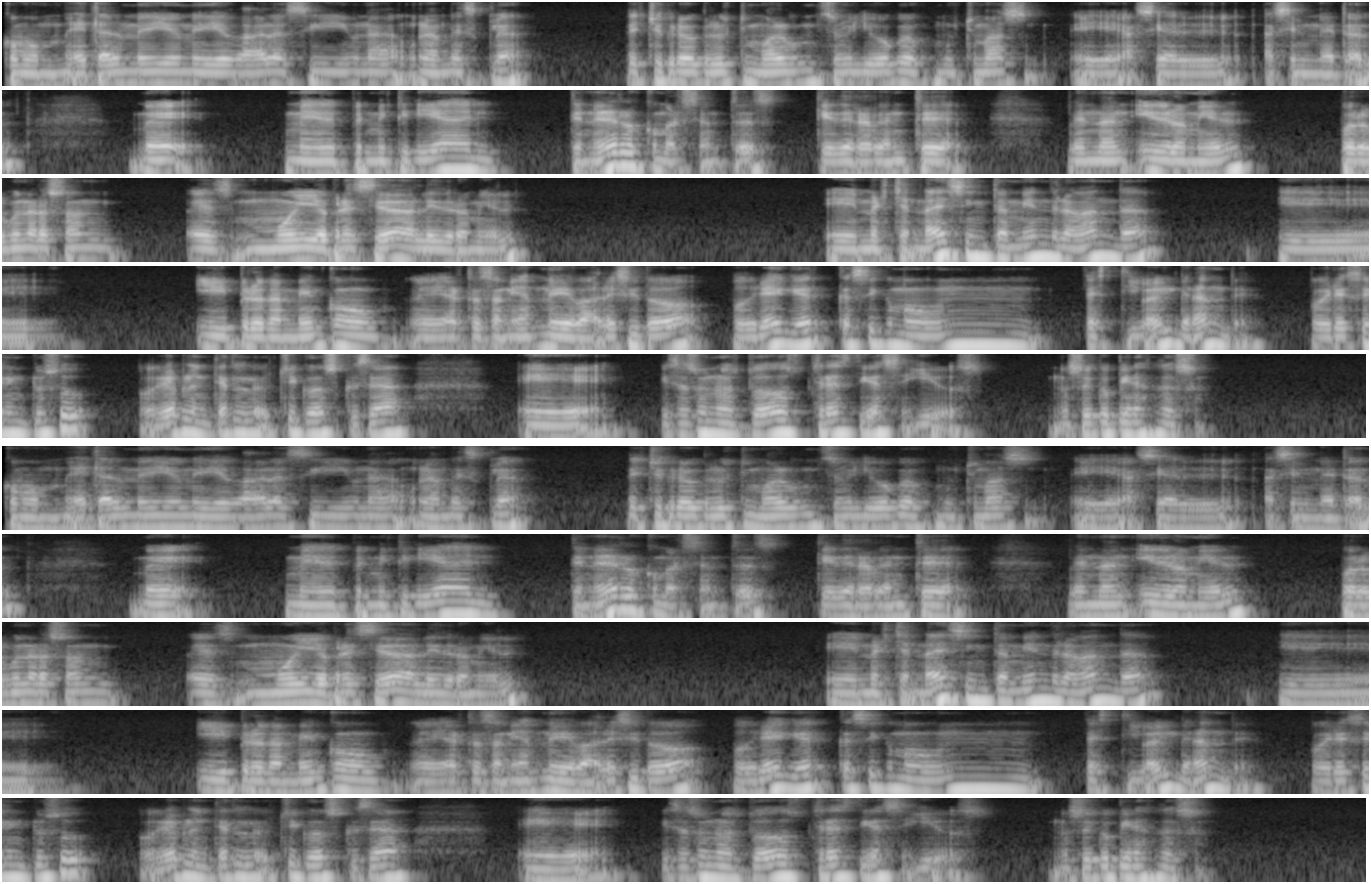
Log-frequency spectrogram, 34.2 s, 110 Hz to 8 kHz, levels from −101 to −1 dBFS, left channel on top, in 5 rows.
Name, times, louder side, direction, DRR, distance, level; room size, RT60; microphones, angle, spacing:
voice 1, 0.0-2.6 3.1-7.8 8.2-9.3 9.7-13.1 13.5-14.3 14.6-16.2 17.8-19.5 20.0-20.8 21.5-26.8 27.0-27.7 28.0-32.2 32.6-33.4, left 3 dB, 75° left, 1.2 m, -27 dB
6.4 x 4.9 x 4.1 m
head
